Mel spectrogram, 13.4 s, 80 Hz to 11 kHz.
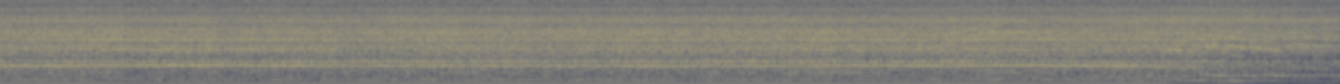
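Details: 1987 Zelmer 200.8 vacuum cleaner, original type 300 motor with new brushes, on a voltage regulator. Steady high whine with harsh crackling hiss, then a falling tone as it spins down; excessive brush sparking, owner also suspects overspeed.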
